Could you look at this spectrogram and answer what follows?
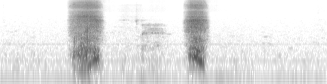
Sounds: Sniff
